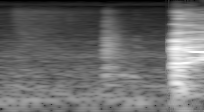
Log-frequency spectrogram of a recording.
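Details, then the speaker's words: Person still recovering from COVID, tested negative the night before, with a lingering cough: a quiet throat sound, then one sharp cough burst; cough. "And I'm still recovering from COVID. I tested negative last night, but I got a bit of a cough, as you can hear. So that's been awful too."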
